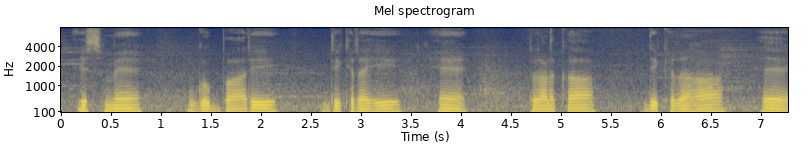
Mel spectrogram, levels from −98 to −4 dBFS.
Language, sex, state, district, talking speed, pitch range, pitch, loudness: Hindi, male, Uttar Pradesh, Hamirpur, 75 wpm, 105-115 Hz, 110 Hz, -16 LUFS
